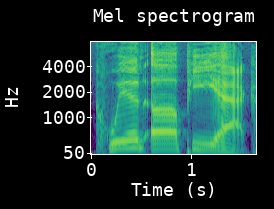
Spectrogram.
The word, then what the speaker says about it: Quinnipiac: Kwin, Quinn, P-E-A-P ACK, ACK, Quinnipiac, the Quinnipiac University National Poll.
